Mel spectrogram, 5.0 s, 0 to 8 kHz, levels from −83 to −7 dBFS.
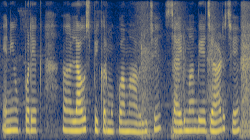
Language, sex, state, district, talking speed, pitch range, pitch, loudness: Gujarati, female, Gujarat, Valsad, 155 wpm, 200-220 Hz, 210 Hz, -20 LUFS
